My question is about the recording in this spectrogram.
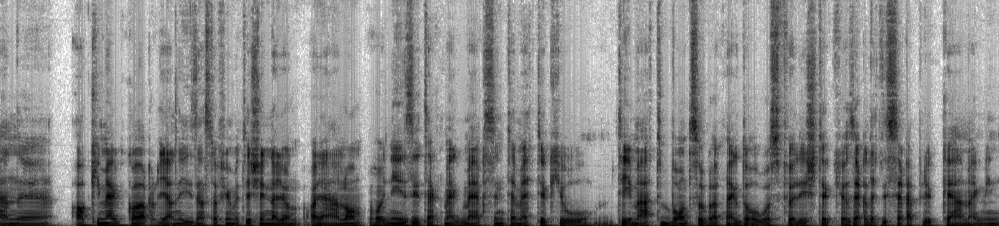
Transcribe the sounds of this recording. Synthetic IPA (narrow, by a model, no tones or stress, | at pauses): n | ɒkimɛɡɒkɒrjɒ̰neːzniɛst̪ɒfilmɛt̪eːʃeːnːɒɟo̞nɒ̰ja̰ːllo̞mɦo̞ɟnḛːzːeːt̪ɛkmɛ̰ɡmɛrt̪sɛrint̪ɛmɛc̚t̪ø̞kjoːt̪eːma̰ːt̪bo̞nt̪soɡɒt̪mɛ̰ɡd̪o̞lɡo̞sføleːʃt̪økjoːɒzɛɾɛd̪ɛt̪isɛɾɛpløːkːɛ̰lmɛ̰ɡmind̪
